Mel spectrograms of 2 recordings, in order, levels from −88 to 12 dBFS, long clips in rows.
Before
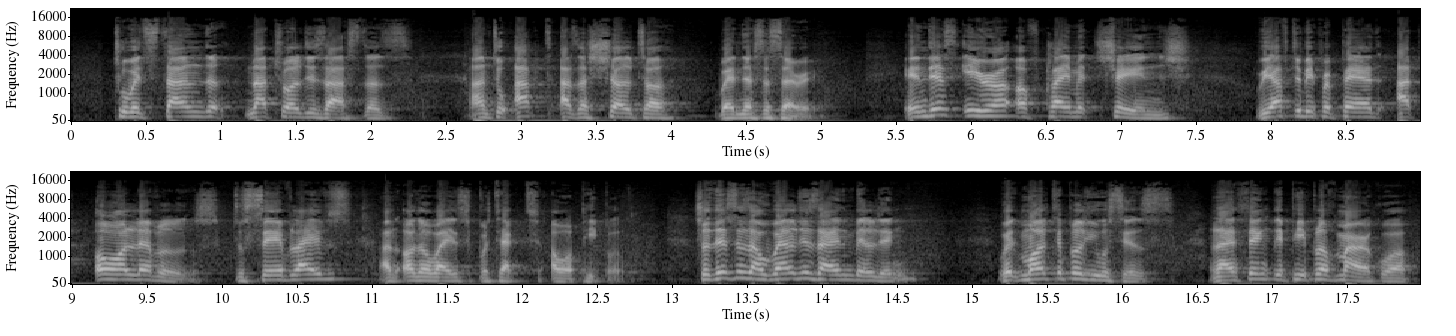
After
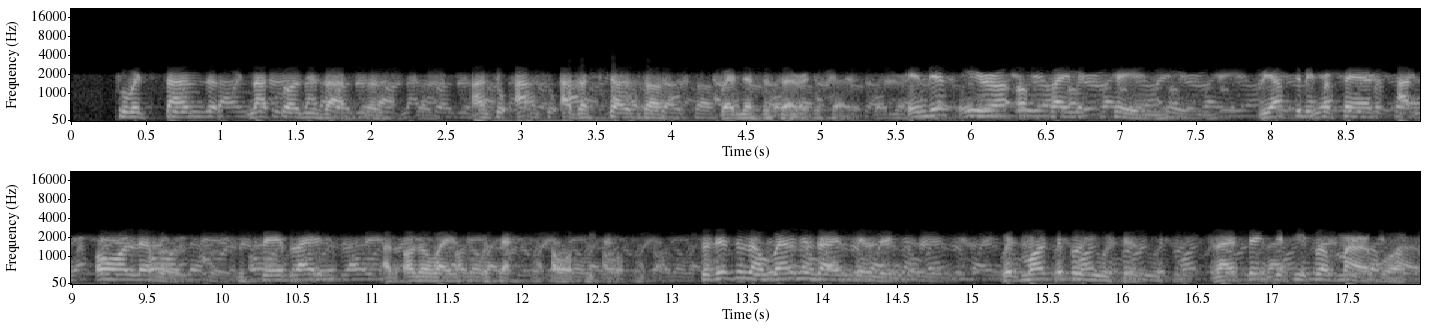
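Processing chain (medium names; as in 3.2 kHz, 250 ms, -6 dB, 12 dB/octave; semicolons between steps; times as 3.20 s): Chebyshev low-pass 1.9 kHz, order 8; hum notches 60/120 Hz; on a send: echo whose repeats swap between lows and highs 339 ms, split 1.2 kHz, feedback 75%, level -7 dB; 3.31–3.95 s: on the sum: three bands compressed up and down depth 70%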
